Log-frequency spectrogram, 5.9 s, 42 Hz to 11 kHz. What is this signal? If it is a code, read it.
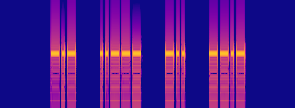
Morse code, heard as a keyed tone, about 22 wpm, spaced as for 13 wpm, 700 Hz. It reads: K2DQ
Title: USA Call Signs - 4 Characters - 3x Character Spacing - 22wpm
